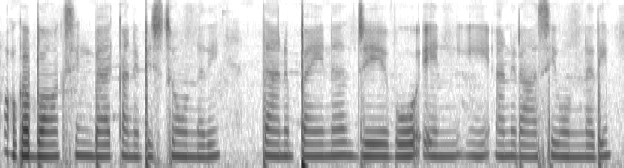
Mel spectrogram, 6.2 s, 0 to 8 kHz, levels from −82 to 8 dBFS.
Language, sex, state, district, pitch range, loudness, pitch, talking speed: Telugu, female, Telangana, Mahabubabad, 220-230 Hz, -26 LUFS, 225 Hz, 95 wpm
